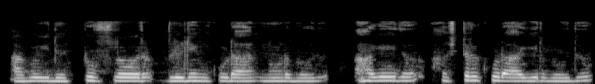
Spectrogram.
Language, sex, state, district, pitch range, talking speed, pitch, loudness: Kannada, male, Karnataka, Bijapur, 155-170 Hz, 120 wpm, 160 Hz, -18 LUFS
